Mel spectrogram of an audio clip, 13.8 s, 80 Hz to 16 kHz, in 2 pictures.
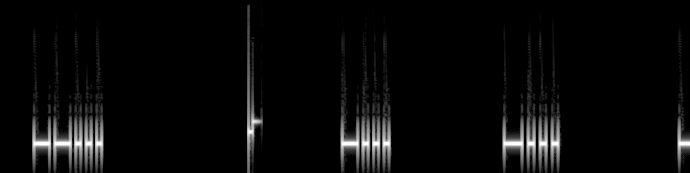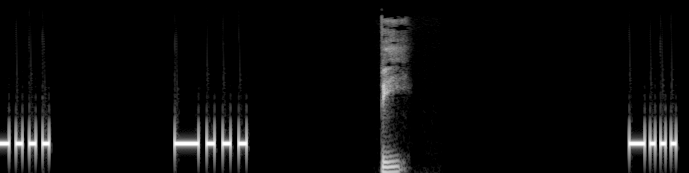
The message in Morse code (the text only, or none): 7 BBBB B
